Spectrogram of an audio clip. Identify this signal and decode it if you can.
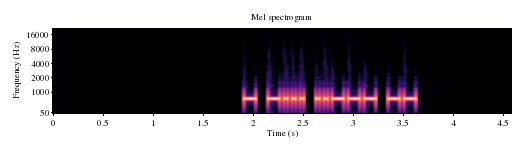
Morse code, heard as a keyed tone, about 32 wpm, 700 Hz. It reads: TB2M
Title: DXCC-100 Call Signs - 4 Characters - 30wpm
